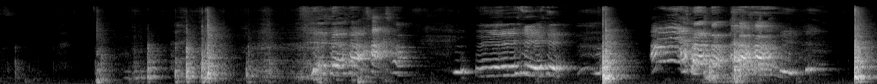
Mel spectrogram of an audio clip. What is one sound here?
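Wooden blocks knock and clatter together.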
